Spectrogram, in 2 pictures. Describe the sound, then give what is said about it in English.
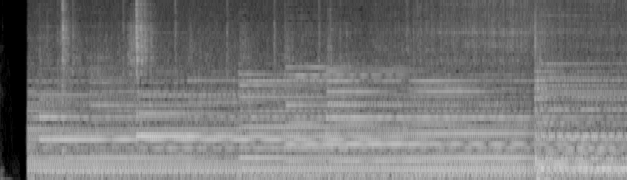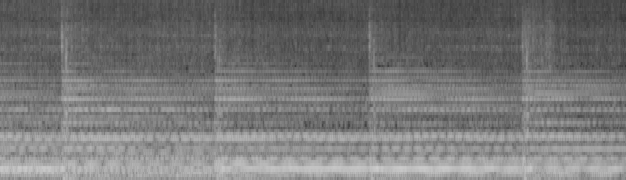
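A clock ticks in steady, sharp clicks over a bed of sustained, ringing chime-like tones that hum continuously throughout, with no voices present. “So today we learn what keeps your clock ticking.”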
